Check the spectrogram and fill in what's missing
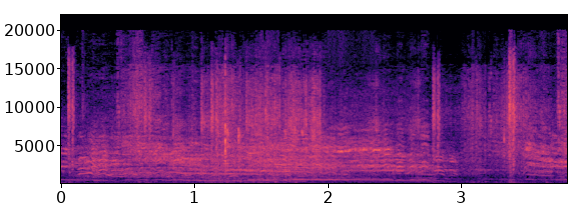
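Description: Horses neigh and whinny repeatedly amid hoofbeats and battle ambience from horse archers in the Shogun Total War game, a continuous loud, layered din with rising and falling cries.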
